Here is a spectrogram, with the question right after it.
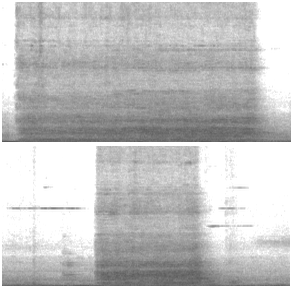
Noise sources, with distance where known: unidentified impact machinery

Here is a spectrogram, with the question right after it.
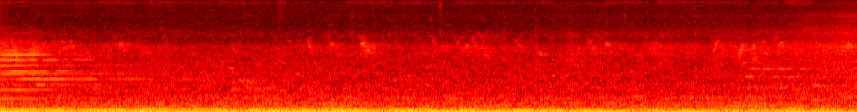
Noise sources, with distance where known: car horn, near

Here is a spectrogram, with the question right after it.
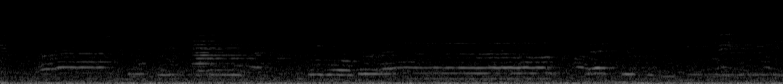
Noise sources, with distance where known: music from a fixed source; unidentified human voice, far

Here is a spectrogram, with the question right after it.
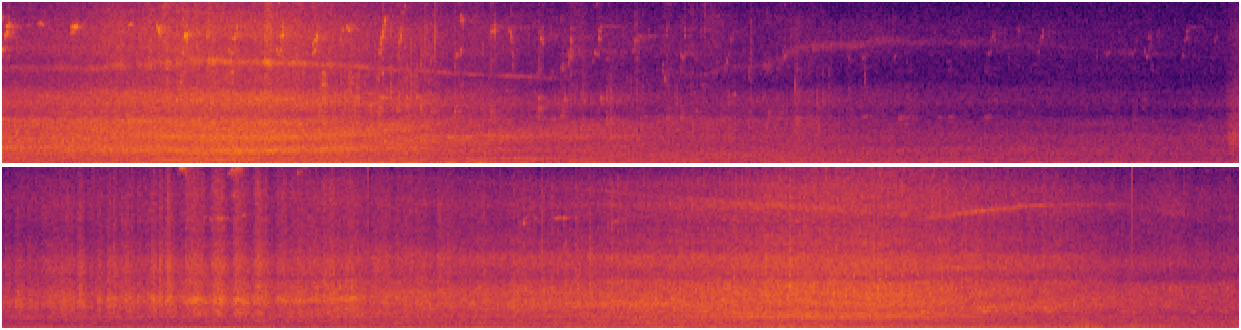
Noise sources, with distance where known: large-sounding engine, near

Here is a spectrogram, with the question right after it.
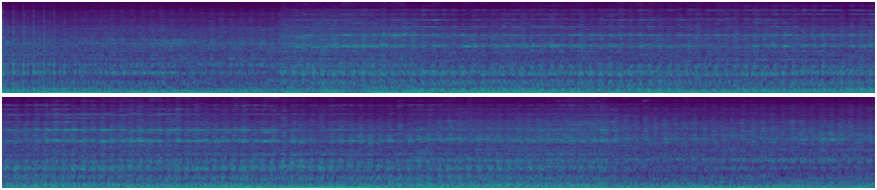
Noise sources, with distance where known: jackhammer, near

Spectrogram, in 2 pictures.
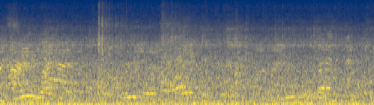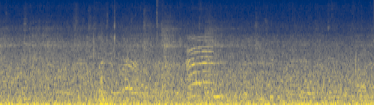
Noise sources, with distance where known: person or small group talking

